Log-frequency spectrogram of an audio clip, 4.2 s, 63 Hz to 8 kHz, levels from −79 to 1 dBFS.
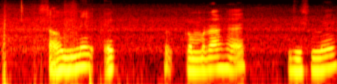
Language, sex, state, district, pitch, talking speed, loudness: Hindi, male, Chhattisgarh, Raipur, 155 Hz, 70 wpm, -18 LUFS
